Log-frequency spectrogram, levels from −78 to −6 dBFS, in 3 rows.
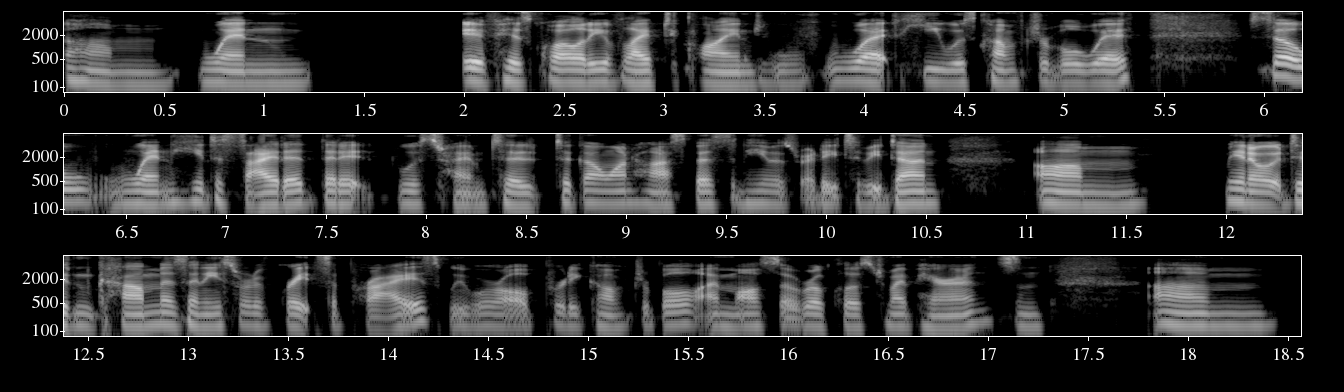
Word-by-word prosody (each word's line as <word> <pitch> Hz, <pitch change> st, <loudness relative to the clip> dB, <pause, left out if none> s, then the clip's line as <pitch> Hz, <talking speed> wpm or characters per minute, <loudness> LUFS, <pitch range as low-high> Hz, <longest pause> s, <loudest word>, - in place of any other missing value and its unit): um, 120 Hz, -5 st, -10 dB
when 125 Hz, -2 st, +1 dB, 0.7 s
if 145 Hz, -3 st, +6 dB
his 140 Hz, -4 st, +5 dB
quality 135 Hz, -2 st, +3 dB
of 135 Hz, -, -6 dB
life 130 Hz, -1 st, +4 dB
declined, 120 Hz, -3 st, -1 dB
w 125 Hz, -1 st, -18 dB
what 145 Hz, -1 st, +1 dB
he 145 Hz, -, -6 dB
was 135 Hz, 0 st, +3 dB
comfortable 130 Hz, -1 st, -4 dB
with. 130 Hz, +5 st, +1 dB, 0.5 s
So 160 Hz, -5 st, +4 dB
when 140 Hz, -1 st, 0 dB
he 150 Hz, +1 st, -7 dB
decided 140 Hz, -1 st, +5 dB
that 145 Hz, -1 st, 0 dB
it 140 Hz, -, 0 dB
was 140 Hz, -1 st, -6 dB
time -, -, 0 dB
to 130 Hz, -2 st, -1 dB
to 150 Hz, -, -4 dB
go 150 Hz, -1 st, -3 dB
on 145 Hz, 0 st, -2 dB
hospice 135 Hz, -1 st, +1 dB
and -, -, -16 dB
he 145 Hz, -1 st, -8 dB
was -, -, -6 dB
ready -, -, -4 dB
to -, -, -3 dB
be -, -, -1 dB
done, 145 Hz, +1 st, +3 dB, 0.5 s
um, 135 Hz, -2 st, -1 dB, 0.4 s
you 160 Hz, -1 st, +4 dB
know, 140 Hz, -1 st, +8 dB
it -, -, +4 dB
didn't 140 Hz, -3 st, -4 dB
come 135 Hz, +2 st, -1 dB
as 150 Hz, -1 st, +3 dB
any 135 Hz, -3 st, -1 dB
sort 145 Hz, +1 st, -3 dB
of 140 Hz, 0 st, -15 dB
great -, -, 0 dB
surprise, -, -, +1 dB
we -, -, -13 dB
were 140 Hz, -, -12 dB
all -, -, -4 dB
pretty 140 Hz, -3 st, -10 dB
comfortable. 135 Hz, +4 st, -9 dB
I'm 135 Hz, -1 st, -6 dB
also 135 Hz, -, +1 dB
real 135 Hz, -1 st, -4 dB
close 130 Hz, +1 st, -3 dB
to -, -, -10 dB
my 135 Hz, -, -3 dB
parents, 130 Hz, +7 st, 0 dB
and, 130 Hz, -1 st, -16 dB, 0.5 s
um 140 Hz, -2 st, -6 dB
135 Hz, 195 wpm, -25 LUFS, 130-145 Hz, 0.7 s, know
